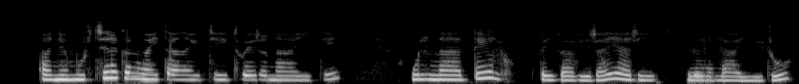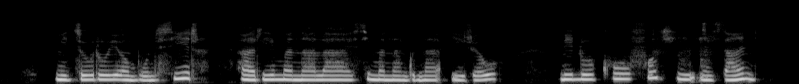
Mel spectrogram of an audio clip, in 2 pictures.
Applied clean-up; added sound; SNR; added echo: neural mask model Resemble Enhance denoiser.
